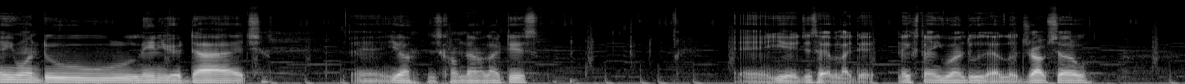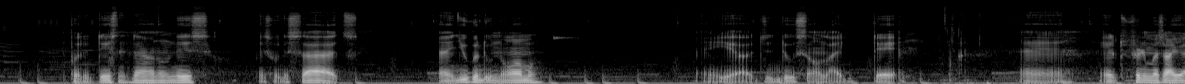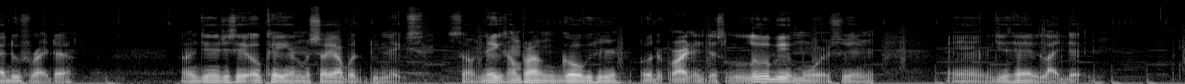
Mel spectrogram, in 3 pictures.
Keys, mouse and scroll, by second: 1.6 click, 3.3 click, 4.9-5.4 drag, 5.5 click, 6.4-7.8 drag, 9.4 click, 9.7 click, 10.8 click, 11.3 click, 14.0 click, 16.2 click, 16.7 click, 17.7 click, 19.4 click, 22.3 click, 22.7 click, 23.8 click, 24.8 click, 25.4 click, 26.1 click, 27.2 click, 28.6 click, 29.4 click, 30.3-33.9 drag.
